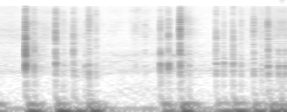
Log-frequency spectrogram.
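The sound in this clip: Someone types a name on a computer keyboard: a brisk clatter of keystrokes in two bursts with a short pause between them, over a low steady hum.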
